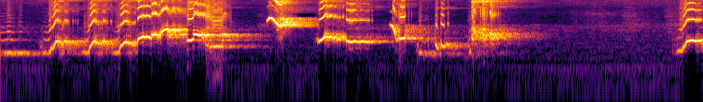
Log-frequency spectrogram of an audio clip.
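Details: White-rumped shama (murai) singing its native song, claimed to provoke other shamas; quick upward-sliding whistles and chattering notes in a dense run, fading before one last rising whistle, with a low hum beneath.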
